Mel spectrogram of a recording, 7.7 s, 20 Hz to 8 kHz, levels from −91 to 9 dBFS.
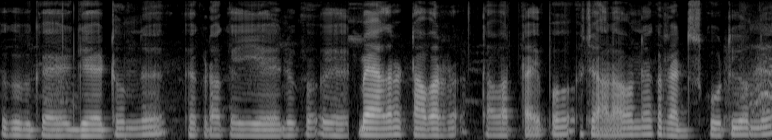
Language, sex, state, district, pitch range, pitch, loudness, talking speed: Telugu, male, Andhra Pradesh, Visakhapatnam, 130-140 Hz, 135 Hz, -35 LUFS, 115 wpm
